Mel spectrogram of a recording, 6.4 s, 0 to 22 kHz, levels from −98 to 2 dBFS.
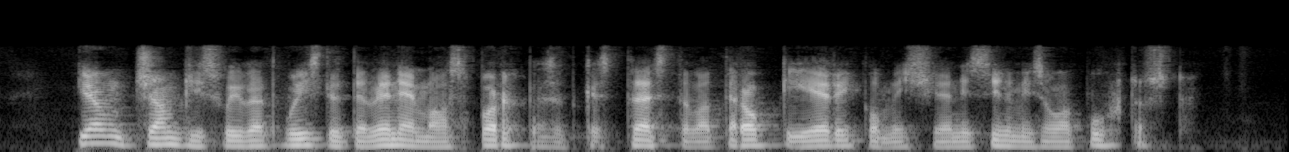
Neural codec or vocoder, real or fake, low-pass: codec, 16 kHz, 1.1 kbps, Voila-Tokenizer; fake; 7.2 kHz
